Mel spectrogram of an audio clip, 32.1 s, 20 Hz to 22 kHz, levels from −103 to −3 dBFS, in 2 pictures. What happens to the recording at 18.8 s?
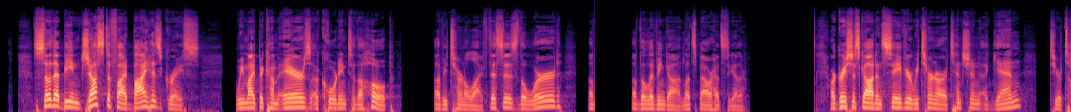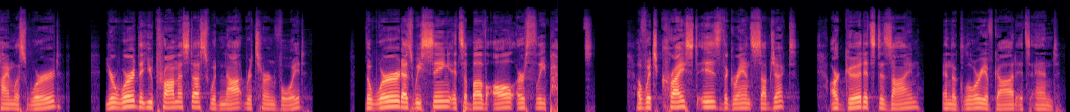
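Nothing goes wrong at 18.8 s; the speech continues intact through that moment.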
